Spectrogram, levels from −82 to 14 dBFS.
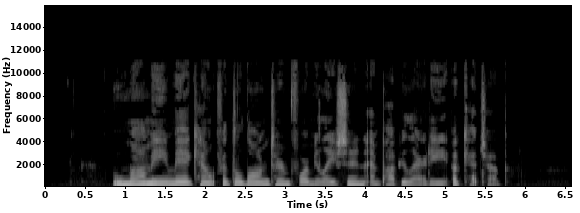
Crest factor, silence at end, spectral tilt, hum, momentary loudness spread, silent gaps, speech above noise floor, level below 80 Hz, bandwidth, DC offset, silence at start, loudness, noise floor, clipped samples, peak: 18 dB; 0.9 s; -5.5 dB/octave; none; 14 LU; none; 45 dB; -74 dBFS; 11.5 kHz; under 0.1%; 0.85 s; -29 LUFS; -73 dBFS; under 0.1%; -12 dBFS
